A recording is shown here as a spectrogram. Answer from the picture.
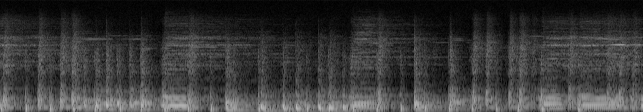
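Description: Live rock band playing, with busy drum-kit playing (bass drum, snare and rim hits) to the fore over sustained electric guitar and bass notes.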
